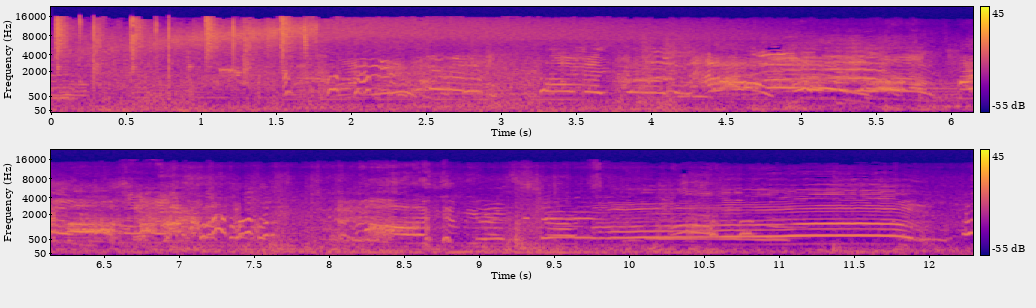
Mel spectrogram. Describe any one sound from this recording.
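A roller coaster car rumbles and rattles along its track.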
